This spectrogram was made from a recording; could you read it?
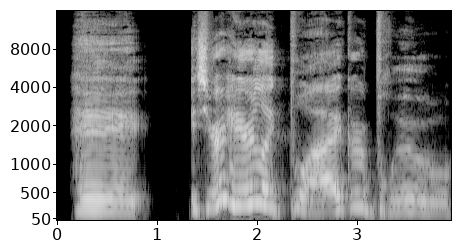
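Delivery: slow, glazed-over stoned drawl, long drawn-out hey. Retelling what a stoned guy at a pizza place asked: imitating a stoned guy. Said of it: "he looked stoned as fuck".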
